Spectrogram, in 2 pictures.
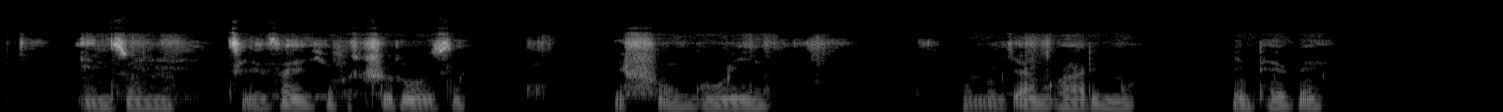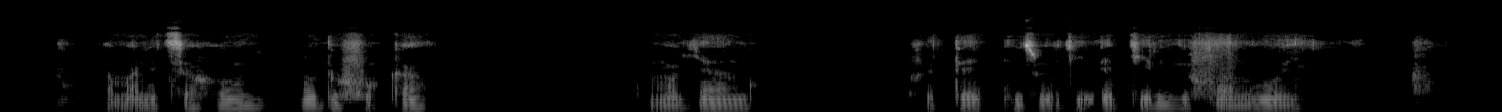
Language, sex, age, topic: Kinyarwanda, male, 50+, finance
